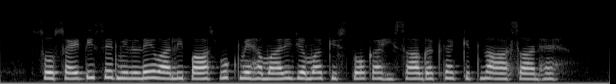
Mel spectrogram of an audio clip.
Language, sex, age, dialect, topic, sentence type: Hindi, female, 25-30, Garhwali, banking, statement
